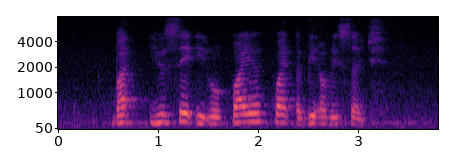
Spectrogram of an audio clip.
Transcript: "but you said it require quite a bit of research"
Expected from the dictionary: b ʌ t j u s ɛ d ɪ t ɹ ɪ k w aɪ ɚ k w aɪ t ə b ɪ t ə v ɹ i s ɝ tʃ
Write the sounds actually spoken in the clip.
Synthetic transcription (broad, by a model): b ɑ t j u s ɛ ɪ t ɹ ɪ k w aɪ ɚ k w aɪ t ə b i t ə f ɹ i s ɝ tʃ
